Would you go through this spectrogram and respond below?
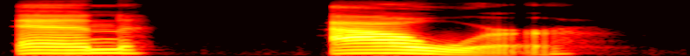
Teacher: Yes, hour starts with H, but we don't say the H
